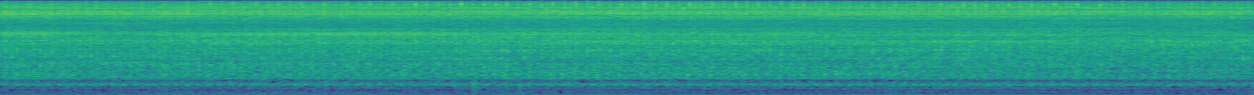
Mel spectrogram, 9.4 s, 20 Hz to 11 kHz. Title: E87 120i rattle sound like a diesel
